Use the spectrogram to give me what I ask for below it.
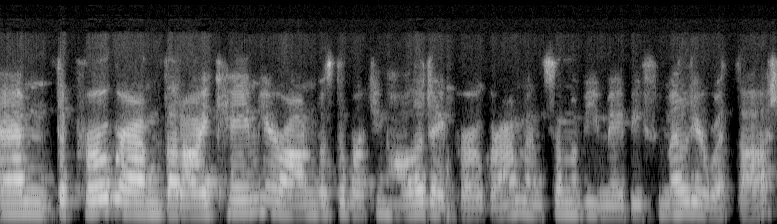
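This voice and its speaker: Her medium-pitched voice stays monotone and flat as the woman talks at a moderate pace. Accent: Irish. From Ireland. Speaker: immigration lawyer. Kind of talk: self-introduction at networking meetup.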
